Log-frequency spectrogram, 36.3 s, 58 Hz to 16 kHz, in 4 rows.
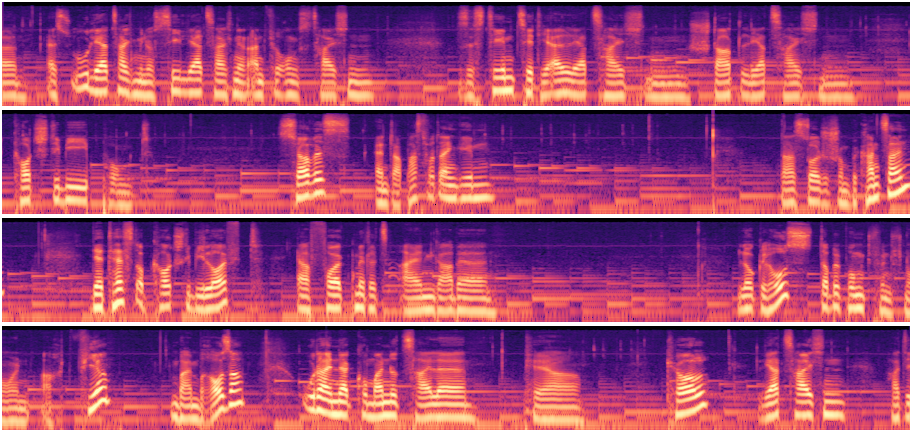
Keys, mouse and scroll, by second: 0.0-1.3 typing, 2.6-14.4 typing, 15.6 Return, 22.8 click, 23.2 l, 25.6 Down, 26.0 Return, 32.0 click, 32.2-34.3 typing, 36.2 shift+..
